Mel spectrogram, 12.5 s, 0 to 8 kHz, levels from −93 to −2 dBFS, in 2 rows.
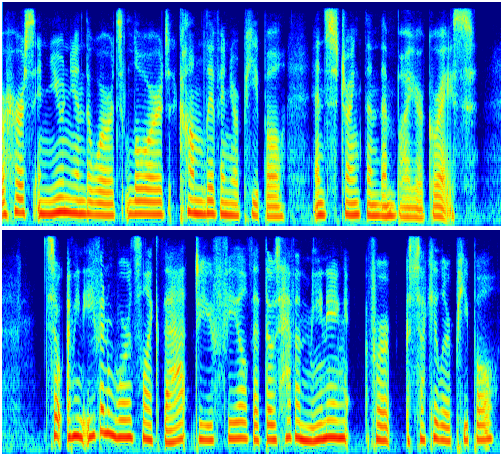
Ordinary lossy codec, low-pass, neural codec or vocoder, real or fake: MP3, 64 kbps; 7.2 kHz; none; real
